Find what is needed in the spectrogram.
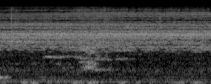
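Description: A steady high hiss, with a few faint, brief animal calls in the background.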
